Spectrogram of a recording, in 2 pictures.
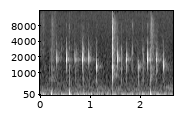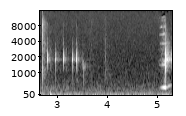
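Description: Long nails tap repeatedly on the glass touchscreen of a small handheld smartphone, possibly in a silicone case, held in one hand. The result is a quick run of light, dry clicks centred near 1.8 kHz with bright edges and almost no low end. A short pause is followed by one sharper, louder tap with a brief ringing tone.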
